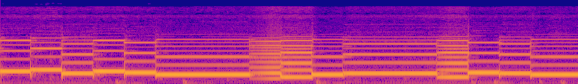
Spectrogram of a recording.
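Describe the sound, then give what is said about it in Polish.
A wireless doorbell chime plays a classical melody in clear electronic tones, a run of quick stepping notes with a couple of longer held ones, loud and close with no voices. “Bardzo ciekawa interpretacja tegoż klasycznego utworu.”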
